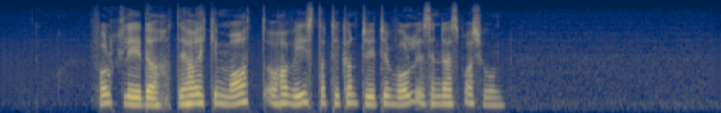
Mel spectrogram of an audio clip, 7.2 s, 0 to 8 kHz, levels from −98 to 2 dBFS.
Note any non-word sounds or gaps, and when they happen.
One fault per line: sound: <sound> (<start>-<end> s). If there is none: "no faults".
no faults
